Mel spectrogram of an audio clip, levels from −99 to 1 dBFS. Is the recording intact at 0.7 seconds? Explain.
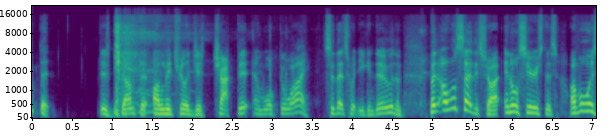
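Yes, the speech at 0.7 s is intact, with no fault at that moment.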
